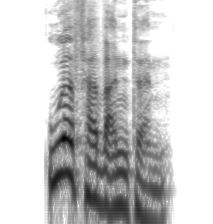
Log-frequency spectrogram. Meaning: inflection of urverwandt: 1. strong genitive masculine/neuter singular 2. weak/mixed genitive/dative all-gender singular 3. strong/weak/mixed accusative masculine singular 4. strong dative plural
- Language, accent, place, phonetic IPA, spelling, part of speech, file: German, Germany, Berlin, [ˈuːɐ̯fɛɐ̯ˌvantn̩], urverwandten, adjective, De-urverwandten.ogg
